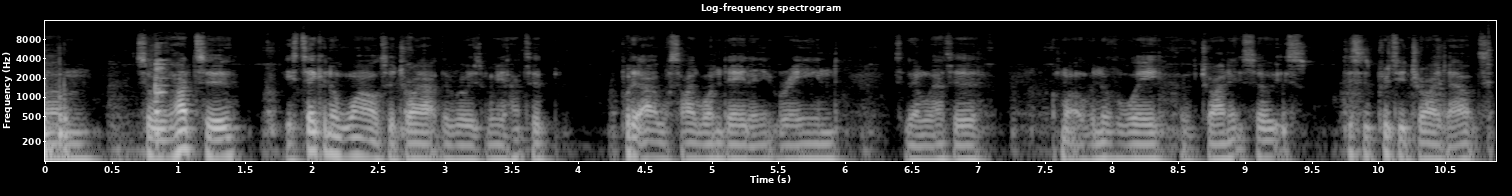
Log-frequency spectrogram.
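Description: Very fast speech from a man, very deep and low, with a dark, mellow tone, somewhat breathy, fairly even in intonation, over light background noise. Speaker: home hair care demonstrator. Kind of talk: casual tutorial chat. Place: home room. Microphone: phone near.

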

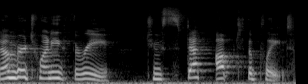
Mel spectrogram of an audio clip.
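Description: This is a woman speaking with an American accent. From United States. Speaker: English teacher. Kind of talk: educational lesson to camera. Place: home room. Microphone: lapel.

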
